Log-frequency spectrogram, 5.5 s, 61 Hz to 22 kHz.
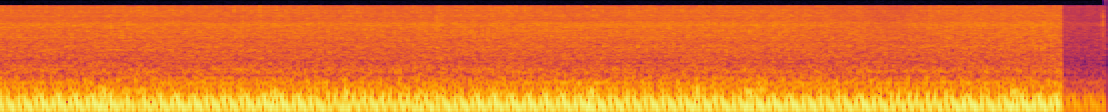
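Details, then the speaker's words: Honda VF750 Magna four-carb V4 at idle, sat 10 months after full carb rebuild: turning one carb's mixture screw fully in makes the steady low idle sag, showing that carb's idle circuit works, unlike a carb where nothing changed. "turn it all the way up in there nothing happened it sounds identical to the way that it has been sounding the whole time it's been idling"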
